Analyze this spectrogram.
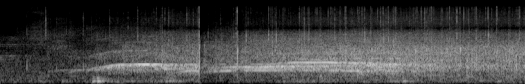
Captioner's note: attendees cheers and claps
